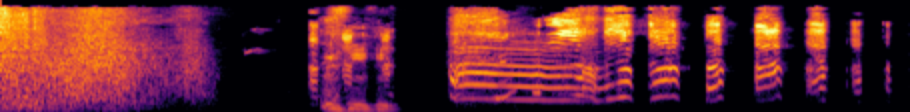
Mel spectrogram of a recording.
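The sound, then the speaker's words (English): A loud rush of heavy breath is followed by strained, voiced groans and a run of short, choppy gasping bursts, like someone laboring and struggling. “Somebody's breathing. It is really realistic that they are struggling”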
